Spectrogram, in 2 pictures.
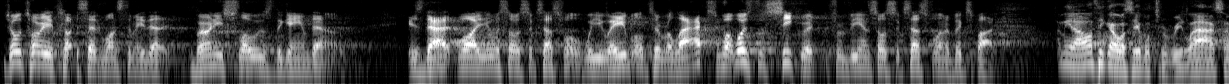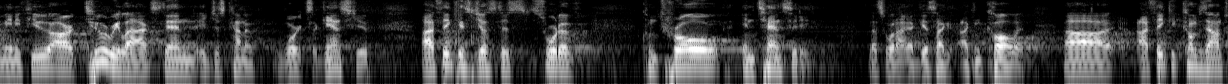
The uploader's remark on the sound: Live at the Tilles Center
